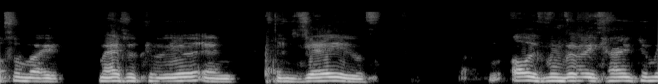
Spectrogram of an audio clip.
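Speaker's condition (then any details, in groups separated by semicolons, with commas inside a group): Cerebral palsy; present from birth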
